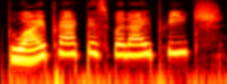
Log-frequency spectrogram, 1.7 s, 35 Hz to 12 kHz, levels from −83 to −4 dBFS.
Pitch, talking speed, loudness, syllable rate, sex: 270 Hz, 210 wpm, -18 LUFS, 5.0 syllables/s, female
